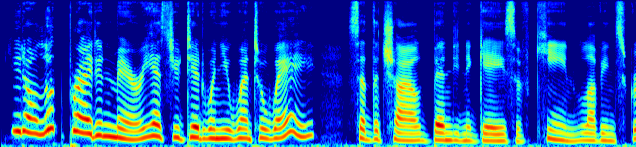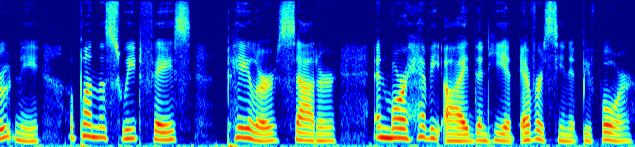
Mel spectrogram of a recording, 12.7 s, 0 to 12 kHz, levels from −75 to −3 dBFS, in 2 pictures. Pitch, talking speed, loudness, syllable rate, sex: 195 Hz, 190 wpm, -18 LUFS, 4.7 syllables/s, female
